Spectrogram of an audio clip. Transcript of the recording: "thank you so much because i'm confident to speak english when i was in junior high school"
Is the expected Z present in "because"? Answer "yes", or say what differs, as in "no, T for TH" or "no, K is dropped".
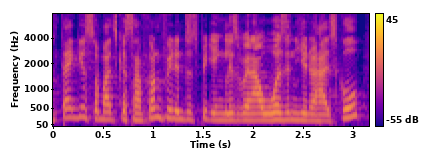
no, Z is dropped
